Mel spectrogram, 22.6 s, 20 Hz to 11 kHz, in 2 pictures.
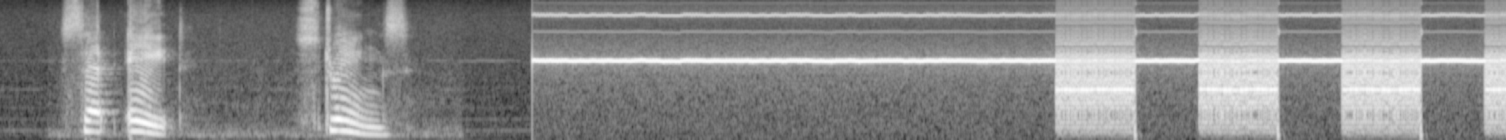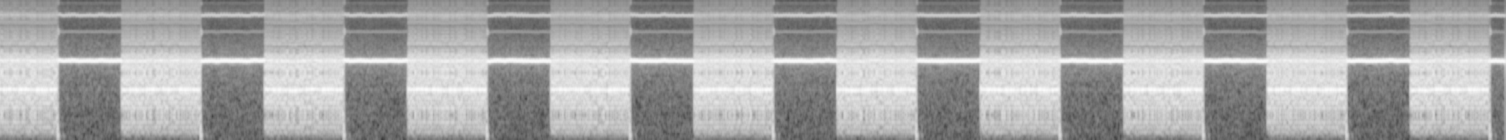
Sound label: Strings, dx9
